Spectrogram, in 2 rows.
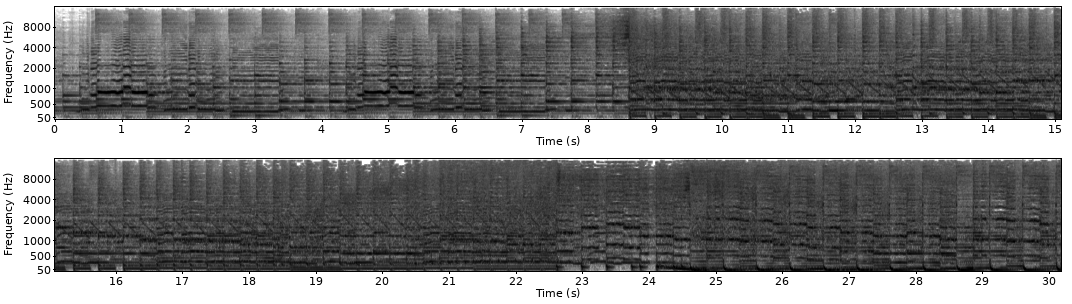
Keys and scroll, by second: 14.6 x.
